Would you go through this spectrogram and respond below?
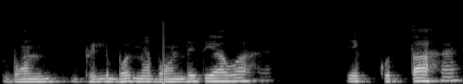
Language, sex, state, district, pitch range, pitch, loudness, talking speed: Hindi, male, Bihar, Bhagalpur, 130-150 Hz, 135 Hz, -21 LUFS, 155 wpm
